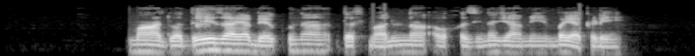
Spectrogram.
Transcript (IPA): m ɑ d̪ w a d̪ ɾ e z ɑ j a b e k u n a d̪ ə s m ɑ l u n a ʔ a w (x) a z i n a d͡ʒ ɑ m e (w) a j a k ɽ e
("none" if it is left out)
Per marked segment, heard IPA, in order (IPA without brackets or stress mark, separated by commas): x, b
